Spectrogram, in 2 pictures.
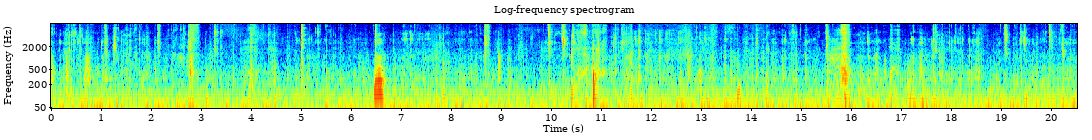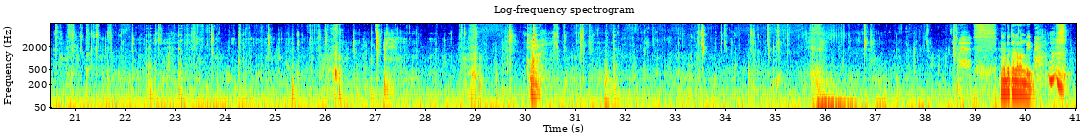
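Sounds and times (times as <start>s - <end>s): person chewing and biting: 0.0s - 38.8s.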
